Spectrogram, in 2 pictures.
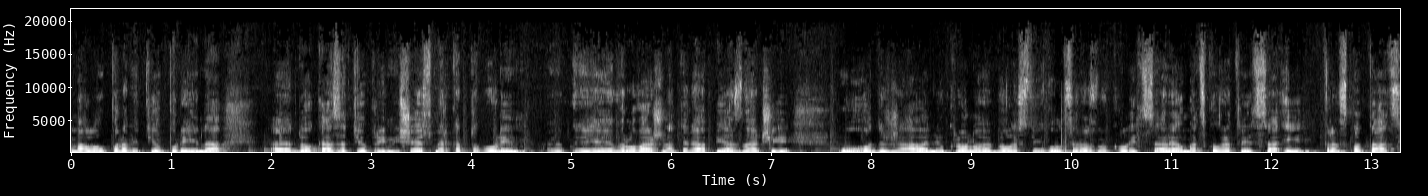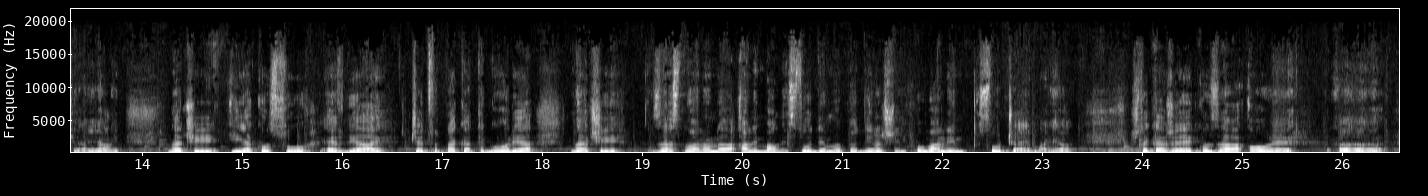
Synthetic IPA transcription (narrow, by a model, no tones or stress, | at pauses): malo̞upoɾabit̪iopuɾiːna | d̪o̞kaːzat̪iopɾiːmiʃeːst̪meɾkapt̪opuɾin | jeʋrlˠo̞ʋaːʒnat̪e̞ɾaːpijaznaːt͡ʃi | uod̪ɾ̩ʒaːʋaɲukɾo̞no̞ʋe̞bo̞le̞st̪iʔult̪seɾoznokolisaɾe̞umat̪sko̞ɡat̪ɾisaʔit̪ɾansplˠant̪aːt̪sija̰je̞liznaːt͡ʃiiako̞suefd̪iaj | t͡ʃe̞t̪ʋəɾ̩t̪akat̪e̞ɡo̞ɾijaznaːt͡ʃi | zasnoʋananaʔanimalˠnimst̪uːd̪ijamapo̞je̞d̪inat͡ʃnimxumanimslˠut͡ʃa̰jḭma̰jḛliʃt̪akaːʒeeko̞zaoʋe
